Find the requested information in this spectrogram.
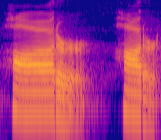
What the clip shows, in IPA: hɑːɾər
